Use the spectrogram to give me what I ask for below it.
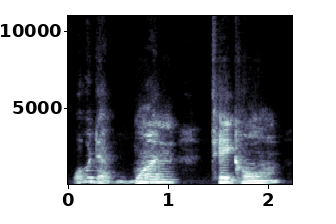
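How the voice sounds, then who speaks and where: A man's voice: on the high side, unhurried, lo-fi sound, crowd noise. A man hosting a casual interview, often repeating and restarting his words. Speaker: host.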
